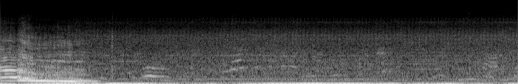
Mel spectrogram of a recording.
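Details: A single falling, nasal moan opens the recording, followed by a low, steady hum. It comes from Taebeom, a young Korean tiger at Baekdudaegan National Arboretum's tiger forest in South Korea, filmed August 1 while annoyed at losing a mat.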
